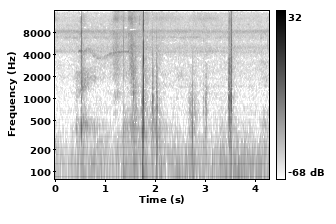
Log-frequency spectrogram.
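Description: Quiet stretch with a few scattered sharp clicks and taps, one much louder than the rest a little before the middle.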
